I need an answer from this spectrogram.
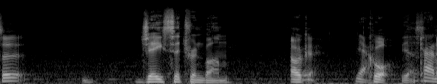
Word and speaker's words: jcytrynbaum: able to understand so there you go no pronounce it Jay citroenbaum okay yeah cool yes and then uh I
